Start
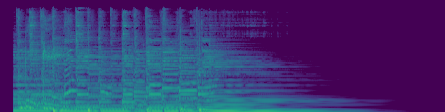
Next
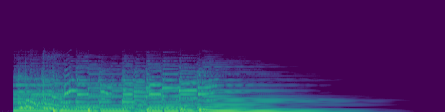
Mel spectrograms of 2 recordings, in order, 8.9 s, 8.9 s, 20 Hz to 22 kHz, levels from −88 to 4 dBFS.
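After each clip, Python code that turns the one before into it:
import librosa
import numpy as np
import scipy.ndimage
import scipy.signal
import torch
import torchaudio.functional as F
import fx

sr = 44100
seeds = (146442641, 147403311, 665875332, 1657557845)

y = scipy.signal.sosfilt(scipy.signal.butter(4, 1100.0, 'lowpass', fs=sr, output='sos'), x)
y = y * 10.0 ** (7.0 / 20.0)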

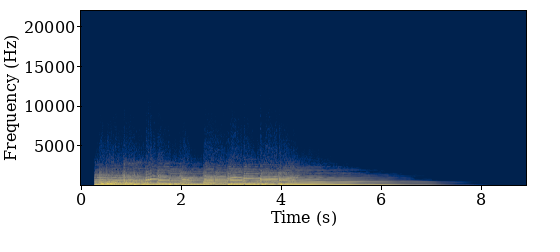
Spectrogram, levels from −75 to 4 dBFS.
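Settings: y = fx.peak_eq(x, sr, hz=210.0, db=6.0, octaves=0.38)
y = fx.leveller(y, sr, passes=1)
y = y * 10.0 ** (8.0 / 20.0)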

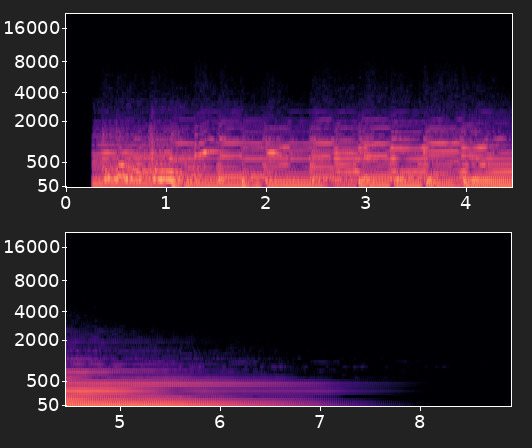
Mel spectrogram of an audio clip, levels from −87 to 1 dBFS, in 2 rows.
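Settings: y = fx.comb_fb(x, sr, f0_hz=150.0, decay_s=0.17, harmonics='all', damping=0.0, mix_pct=90)
y = fx.echo_wet_highpass(y, sr, ms=816, feedback_pct=52, hz=2000.0, wet_db=-15.5)
y = y * 10.0 ** (-4.0 / 20.0)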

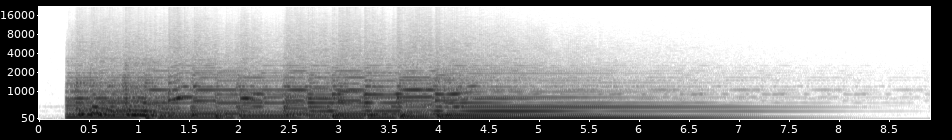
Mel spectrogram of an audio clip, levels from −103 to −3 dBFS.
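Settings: y = fx.doubler(x, sr, ms=37.0, db=-13.5)
y = y * 10.0 ** (7.5 / 20.0)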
